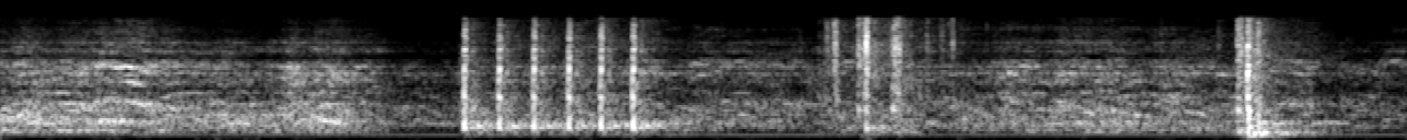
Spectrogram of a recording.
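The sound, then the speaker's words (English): A muffled crowd of people at the door shouts and clamors, refusing to leave, joined by a quick burst of sharp knocking or rattling and a single heavy thud near the end. “What is that shouting all about? People are at the door and refuse to leave.”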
